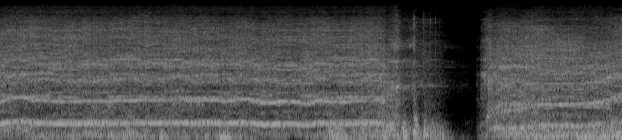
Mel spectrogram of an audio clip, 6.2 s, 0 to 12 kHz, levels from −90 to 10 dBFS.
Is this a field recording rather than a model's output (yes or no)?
no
